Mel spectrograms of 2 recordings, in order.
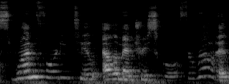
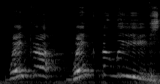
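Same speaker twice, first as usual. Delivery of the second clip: timid command; 8 semitones higher, 3 dB quieter than usual. A narrator's reading. Wadney mispronounces orders.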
